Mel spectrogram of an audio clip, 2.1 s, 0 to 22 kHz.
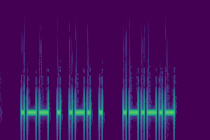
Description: Morse code, heard as a keyed tone, about 40 wpm, 700 Hz. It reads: WERE.
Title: A Sound Of Thunder 40wpm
